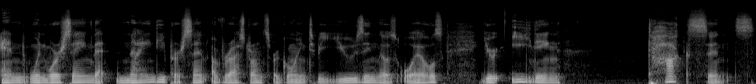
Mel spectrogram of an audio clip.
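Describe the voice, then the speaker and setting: On a very clean recording with a silent background, a man speaks in a very deep, low pitch marked by vocal fry. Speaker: podcast host / health coach. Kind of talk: casual podcast chat. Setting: live stream on social media. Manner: halting, repeats words.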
